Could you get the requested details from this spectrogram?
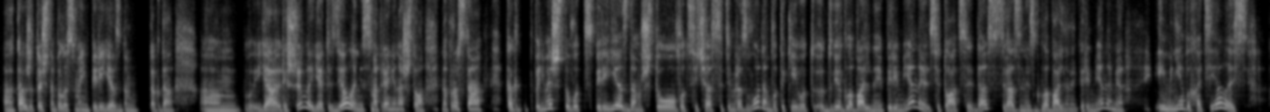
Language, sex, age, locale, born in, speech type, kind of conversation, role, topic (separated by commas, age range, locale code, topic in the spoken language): Russian, female, 30-34, ru-RU, Ukraine, conversation, advice, user, Как мне отстоять свои убеждения, когда на меня давит группа?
